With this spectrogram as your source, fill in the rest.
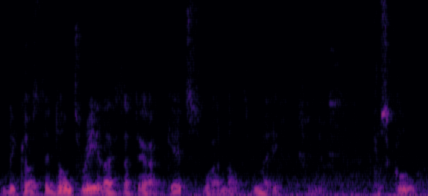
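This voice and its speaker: A man talks with a dark, mellow tone at a fairly low pitch. His voice is somewhat breathy. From Belgium, Hasselt (Flanders). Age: 50s. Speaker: design agency founder. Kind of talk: panel discussion.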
